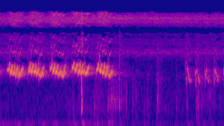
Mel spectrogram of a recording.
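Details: Singing mockingbird repeats a harsh, buzzy note about six times at a steady pace. After a pause it starts a second, quicker series of similar notes.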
